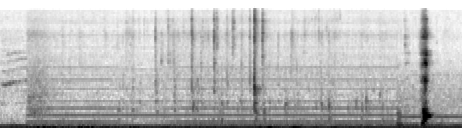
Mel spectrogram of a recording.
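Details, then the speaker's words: Drinking adult with a persistent case of hiccups: steady background music and hum, then a single sharp, abrupt vocal catch near the end; a hiccup. "I have the hiccups"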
